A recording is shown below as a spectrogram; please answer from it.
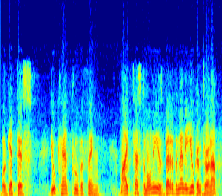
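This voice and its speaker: An actor playing a big, defiant, cornered murderer in an old-time radio drama, husky and curt. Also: male voice, fairly high pitch, expressive, fast. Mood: defiant, angry. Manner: sneering, curt. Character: sneering, defiant big man, cornered murderous doctor villain. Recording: muffled vintage radio recording.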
